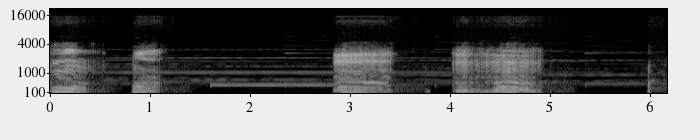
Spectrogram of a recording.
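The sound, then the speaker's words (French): A voice imitates a woman whimpering as she slowly regains consciousness: four quavering, whiny bursts, fairly loud, with short pauses between them and a longer gap in the middle. “Elle commence petit à petit à, à couiner. comme si elle reprend un peu, un peu conscience”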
